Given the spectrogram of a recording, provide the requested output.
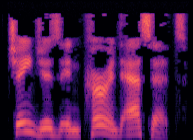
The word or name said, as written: CHANGES IN CURRENT ASSETS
